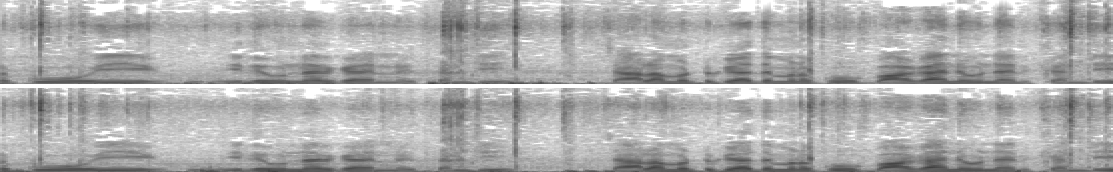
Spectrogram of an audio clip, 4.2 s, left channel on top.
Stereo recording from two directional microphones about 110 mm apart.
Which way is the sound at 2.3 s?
30° left (ahead or behind).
